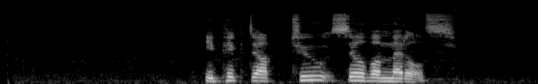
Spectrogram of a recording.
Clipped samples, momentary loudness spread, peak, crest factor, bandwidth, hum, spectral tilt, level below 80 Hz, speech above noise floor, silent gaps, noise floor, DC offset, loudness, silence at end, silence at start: under 0.1%; 13 LU; -6 dBFS; 18 dB; 11.5 kHz; none; -6 dB/octave; -58 dBFS; 44 dB; none; -64 dBFS; under 0.1%; -21 LUFS; 0.85 s; 2.05 s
